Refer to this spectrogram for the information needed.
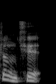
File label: male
